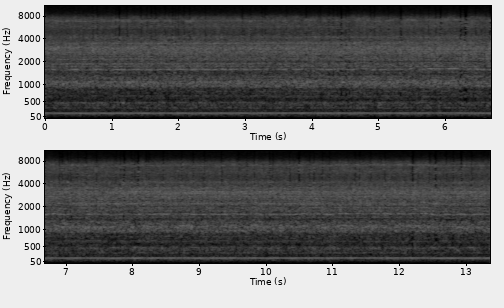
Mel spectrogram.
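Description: Electric mixer motor running at a steady speed, whipping a batch of shea butter lotion in the bowl.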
